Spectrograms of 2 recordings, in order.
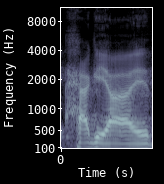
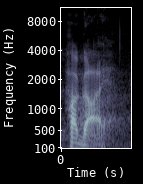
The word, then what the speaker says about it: Haggai: By the way, English pronunciation can be Haggai. The Hebrew pronunciation is Haggai. Haggai. So you might find me alternating between those two pronunciations. Either one really is appropriate.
